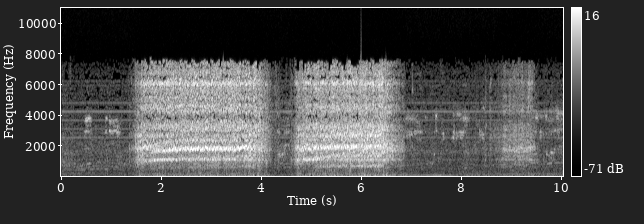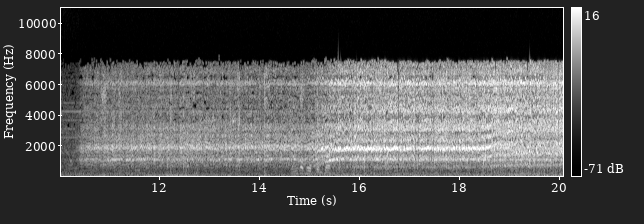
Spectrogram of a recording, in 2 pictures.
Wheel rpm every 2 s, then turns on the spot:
10, 150, 90, 70, 20, 40, 70, 90, 160, 180.
none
